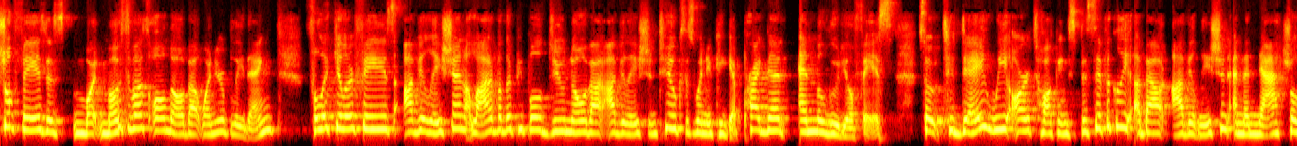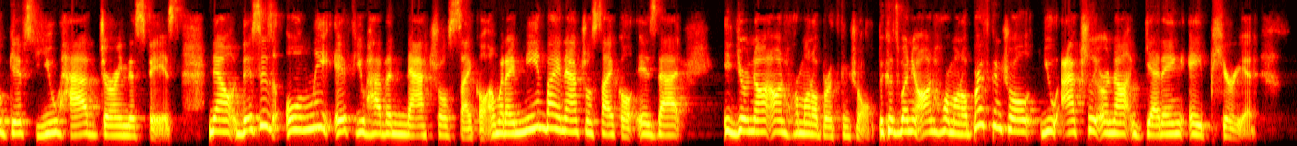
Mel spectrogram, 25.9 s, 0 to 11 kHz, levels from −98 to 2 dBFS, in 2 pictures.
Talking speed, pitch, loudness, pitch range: 215 wpm, 225 Hz, -19 LUFS, 200-260 Hz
